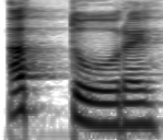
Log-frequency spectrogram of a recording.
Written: attore

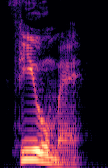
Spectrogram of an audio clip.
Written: fiume

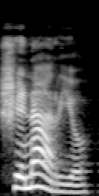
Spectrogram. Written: scenario

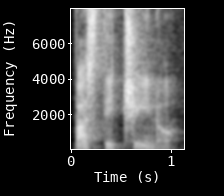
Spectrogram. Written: pasticcino

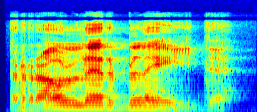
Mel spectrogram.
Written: rollerblade

